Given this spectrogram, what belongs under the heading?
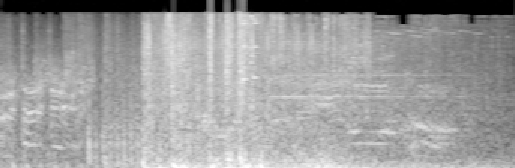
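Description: Rapid bursts of automatic gunfire from the Apex Legends video game crack out in a dense fusillade, joined by impacts and effects, while in-game voice lines speak over the action.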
